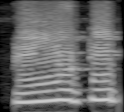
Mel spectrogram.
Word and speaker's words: put: तो प्रॉब्लम क्या है कि पीटी पुट होता है बट बी यूटी बट होता है इस यू का उच्चारण कहीं हम यू करते हैं तो इसी यू का उच्चारण कहीं अ होता है अब ये क्यों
